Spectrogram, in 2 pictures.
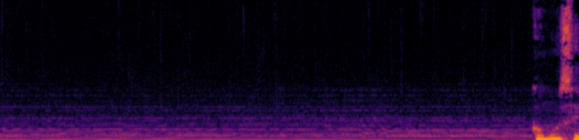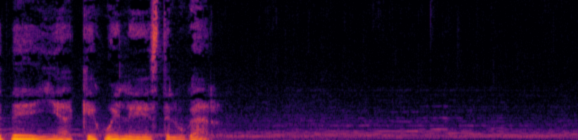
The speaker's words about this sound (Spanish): Enfócate en el sonido de la lluvia, el sonido de las gotas que caen sobre las hojas. que caen sobre el suelo.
